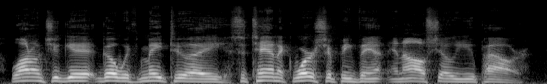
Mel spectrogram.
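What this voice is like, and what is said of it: Deep voice imitating a big man. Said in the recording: “big old boy, probably six six ... deep voice”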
